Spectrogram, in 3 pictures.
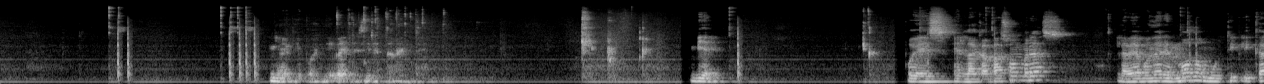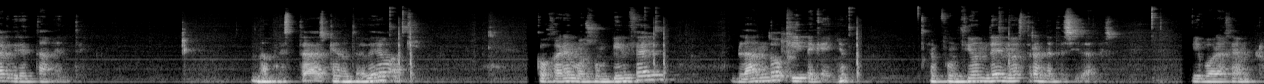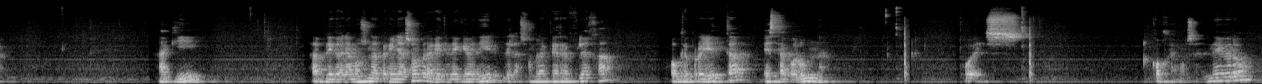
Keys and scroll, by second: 4.3 Return, 24.2 super++.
